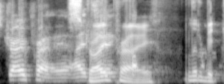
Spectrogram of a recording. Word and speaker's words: Stropro: founder of stopr is that how you correctly pronounced the name mate yeah it's stro proo stro proo a little bit tricky but all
